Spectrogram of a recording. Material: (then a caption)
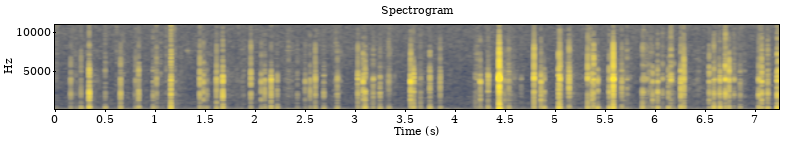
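Cardboard. An empty, hollow, round white cardboard flower box is turned in the hands while its side and base are tapped with long nails and fingertips. The result is a quick, irregular run of short, dry clicks over a soft, hollow low thump, with almost no ring after each tap.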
